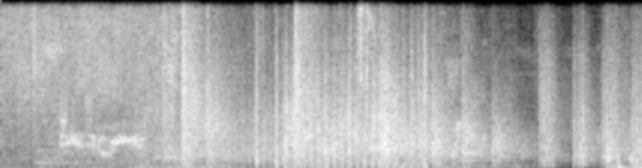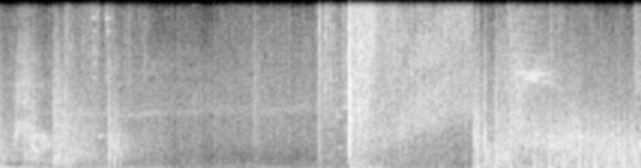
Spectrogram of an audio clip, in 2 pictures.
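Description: Gunfire in the shooter video game Apex Legends, rapid bursts of shots and booming blasts with dense automatic fire, loud and continuous under players talking.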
